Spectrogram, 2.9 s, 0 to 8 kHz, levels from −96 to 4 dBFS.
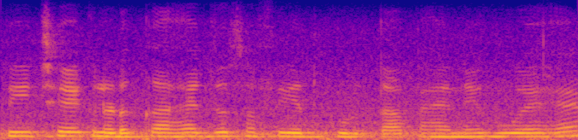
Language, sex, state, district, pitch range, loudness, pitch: Hindi, female, Haryana, Charkhi Dadri, 205-225 Hz, -16 LUFS, 215 Hz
